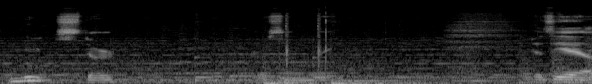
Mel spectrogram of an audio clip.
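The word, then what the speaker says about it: Münster: Oh, actually, I doubt it's actually pronounced Munster. I bet it's like Munster or something. Because, yeah, there's the 2 dots over the U, which is an OO sound. So try Munster.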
